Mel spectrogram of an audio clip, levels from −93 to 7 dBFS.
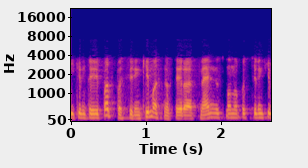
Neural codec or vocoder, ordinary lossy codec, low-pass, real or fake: codec, 16 kHz, 6 kbps, DAC; MP3, 48 kbps; 7.2 kHz; fake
